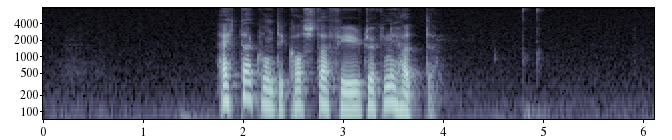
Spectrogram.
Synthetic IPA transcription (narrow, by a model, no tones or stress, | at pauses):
hɛht̪akʰʊnd̪ikʰɔst̪afyːɹʈʰœːkəniːɦœd̪̥ə̰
